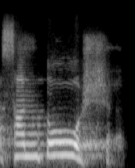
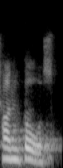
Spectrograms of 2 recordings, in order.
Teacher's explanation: we think that we can pronounce dental sa very particularly, but we cannot. We speak, we write sa, but we pronounce sha, sha like that.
